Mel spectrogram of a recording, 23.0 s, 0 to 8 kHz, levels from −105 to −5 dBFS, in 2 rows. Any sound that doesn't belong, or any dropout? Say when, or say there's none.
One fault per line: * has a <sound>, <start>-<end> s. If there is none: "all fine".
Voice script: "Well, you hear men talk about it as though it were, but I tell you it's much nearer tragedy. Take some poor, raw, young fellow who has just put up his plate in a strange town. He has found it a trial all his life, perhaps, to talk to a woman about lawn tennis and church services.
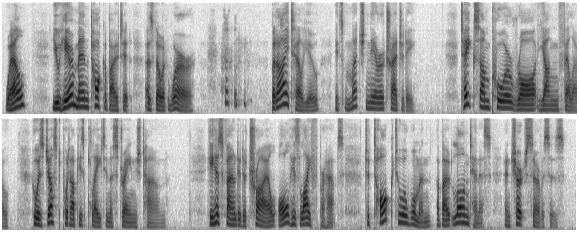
* has a laugh, 4.1-5.0 s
